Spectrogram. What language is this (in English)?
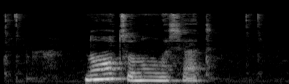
Latgalian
